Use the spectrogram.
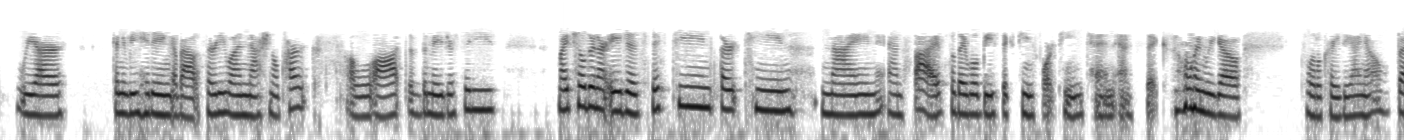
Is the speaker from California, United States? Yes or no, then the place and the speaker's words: yes; California, United States; I am from California.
